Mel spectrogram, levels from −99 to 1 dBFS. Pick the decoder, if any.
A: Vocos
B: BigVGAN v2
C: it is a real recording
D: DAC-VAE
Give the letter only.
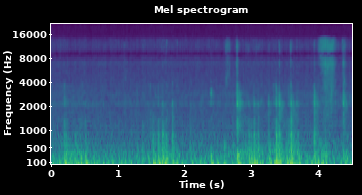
A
